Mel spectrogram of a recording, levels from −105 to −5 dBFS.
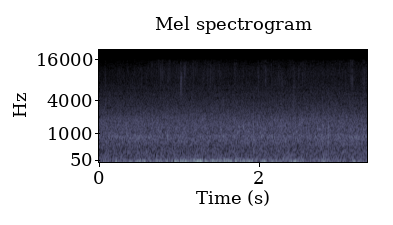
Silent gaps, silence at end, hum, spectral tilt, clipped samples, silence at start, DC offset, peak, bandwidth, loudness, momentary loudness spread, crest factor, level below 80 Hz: none; 0 s; none; -3.5 dB/octave; under 0.1%; 0 s; under 0.1%; -42 dBFS; 16 kHz; -60 LUFS; 1 LU; 14 dB; -64 dBFS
